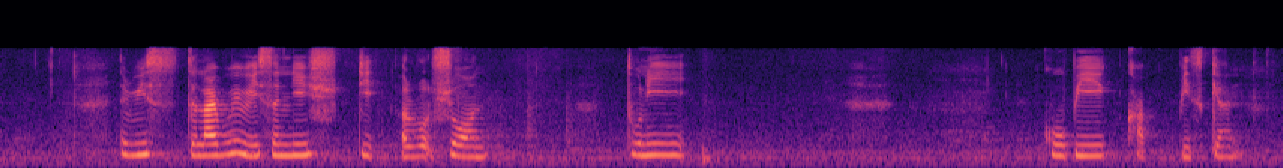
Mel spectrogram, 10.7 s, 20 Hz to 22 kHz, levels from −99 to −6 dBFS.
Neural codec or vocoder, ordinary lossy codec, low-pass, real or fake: none; none; none; real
